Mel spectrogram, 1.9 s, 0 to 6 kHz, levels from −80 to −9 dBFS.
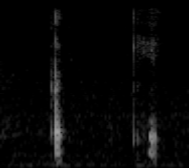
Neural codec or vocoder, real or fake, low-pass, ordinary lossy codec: none; real; 5.4 kHz; MP3, 32 kbps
